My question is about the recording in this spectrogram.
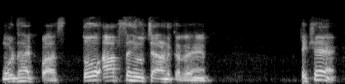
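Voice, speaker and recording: A man's voice: fairly high pitch, very animated, normal speed, fairly bright tone, a little hiss or hum, poor audio. A man teaching a Sanskrit pronunciation lesson, patiently asking students to try each sound aloud.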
